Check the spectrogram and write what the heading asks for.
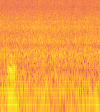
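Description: Steady hiss of water from a pond fountain spraying.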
